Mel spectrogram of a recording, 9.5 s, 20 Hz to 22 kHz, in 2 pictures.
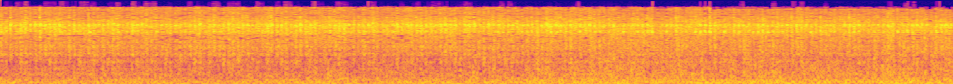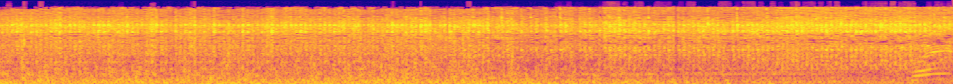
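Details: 2000 Dodge Ram 2nd-gen Cummins diesel after bypassing AC compressor pulley with 65" non-AC serpentine belt: even idle clatter about three beats a second, no squeal or slapping; tensioner steady, ample clearance; normal diesel idle.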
